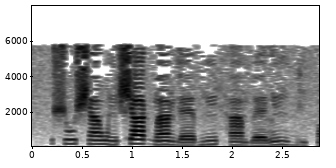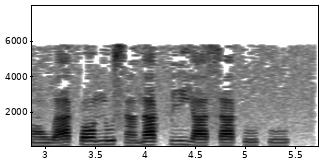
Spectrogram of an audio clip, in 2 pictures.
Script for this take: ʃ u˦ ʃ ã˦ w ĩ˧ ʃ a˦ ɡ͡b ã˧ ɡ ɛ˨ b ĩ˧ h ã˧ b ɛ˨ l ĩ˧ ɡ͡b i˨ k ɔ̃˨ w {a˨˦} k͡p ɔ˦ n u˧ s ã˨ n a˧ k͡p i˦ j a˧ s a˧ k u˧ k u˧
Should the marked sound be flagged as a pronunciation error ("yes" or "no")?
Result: no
